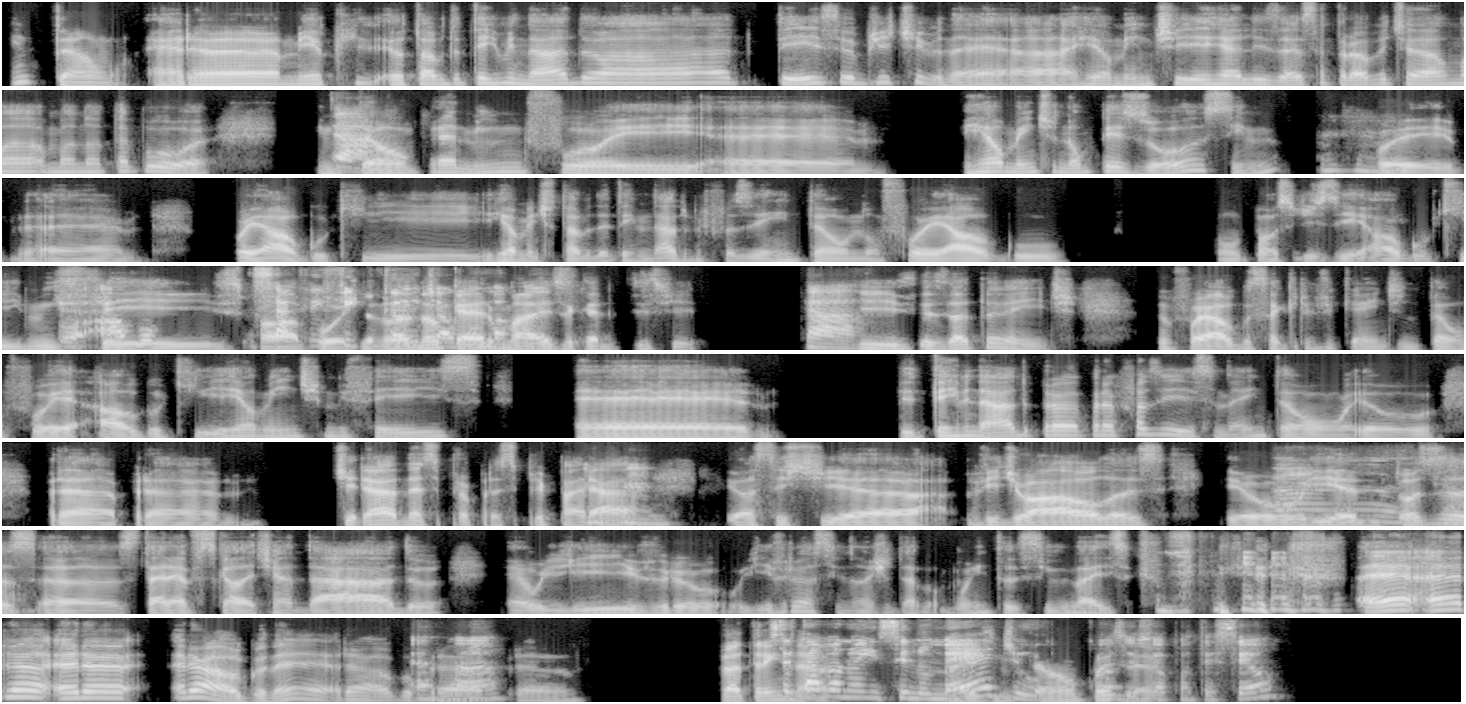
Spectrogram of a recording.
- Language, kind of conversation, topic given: Portuguese, podcast, Qual foi um momento em que aprender algo novo te deixou feliz?
- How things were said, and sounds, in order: tapping; unintelligible speech; laugh; chuckle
